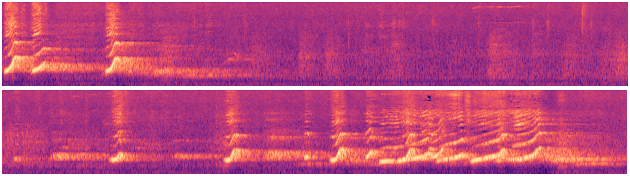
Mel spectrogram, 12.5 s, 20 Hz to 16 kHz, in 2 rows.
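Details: Bornean white-bearded gibbon in a zoo, Higashiyama Zoo and Botanical Gardens, January 2011, calling wildly while leaping about: loud hooting notes that step and slide in pitch, a quiet stretch midway, then a rapid run of rising whoops building to a climax.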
